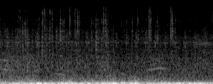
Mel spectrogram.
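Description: Loud, steady low rumble of a fishing boat under way while trolling, with faint voices over it.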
